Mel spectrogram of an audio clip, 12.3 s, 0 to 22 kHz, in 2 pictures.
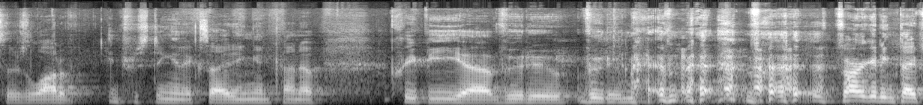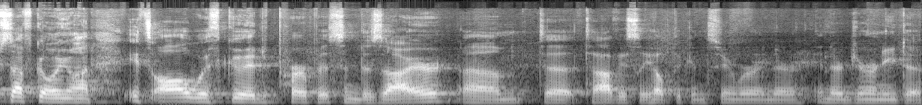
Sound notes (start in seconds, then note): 4.1 laughs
